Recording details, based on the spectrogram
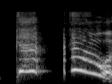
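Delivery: shrill, very high, loud shrieking scream. Recounting a story, the speaker repeats what a woman told a man: retelling a scream. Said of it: "She's like".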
